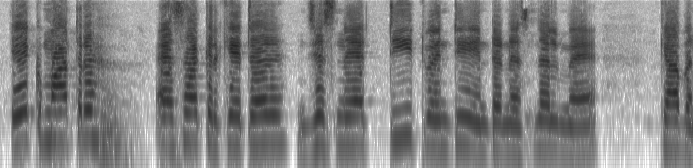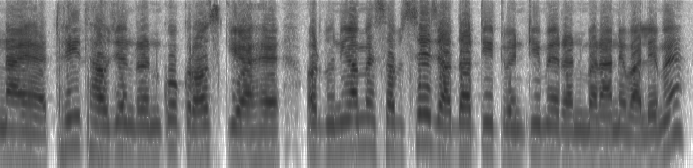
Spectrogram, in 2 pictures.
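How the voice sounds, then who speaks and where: Male coaching teacher, high pitch, dry close sound; rapid-fire quiz revision with jokey asides. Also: fairly bright tone, clean tone, no echo, low-quality recording. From India. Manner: quizzes students with quick questions and answers himself; asides and jokes between facts. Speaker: exam-prep teacher. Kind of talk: rapid current-affairs revision lecture.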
